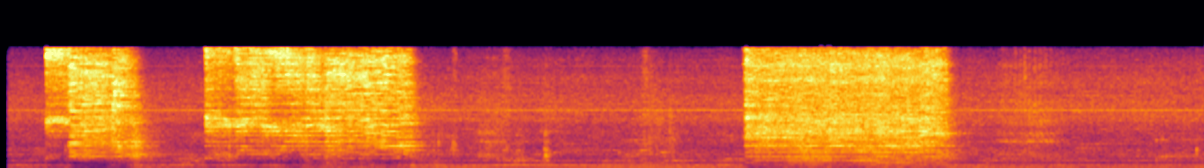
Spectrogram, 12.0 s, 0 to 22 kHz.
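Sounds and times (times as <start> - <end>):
steady low hum: 0.1 - 12.0
harsh rasping tool noise: 0.5 - 4.3, 7.4 - 10.6.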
